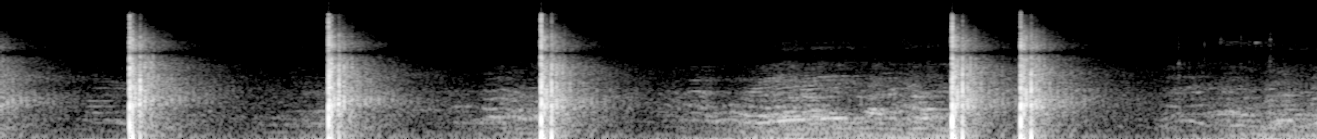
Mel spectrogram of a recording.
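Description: Pistol shots on a practical shooting stage: three shots about a second apart, a pause of about two seconds, then a quick pair of shots near the end, each crack ringing briefly.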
